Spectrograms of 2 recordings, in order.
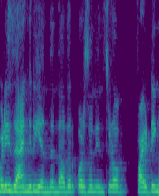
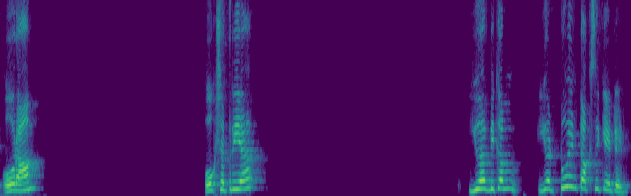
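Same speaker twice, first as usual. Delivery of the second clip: raised, higher scolding of a proud king; a sage rebuking the king, pitched up in anger; angry sage; 4 semitones higher than usual. Acted. Angry sage Parshuram scolds Ram, pitched up. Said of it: "he went on speaking all this thing in anger".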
